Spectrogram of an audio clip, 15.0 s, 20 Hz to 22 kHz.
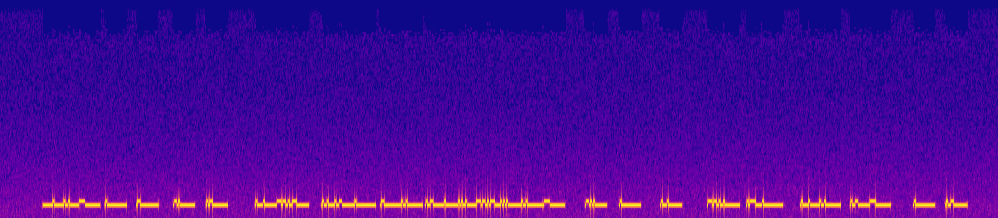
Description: TTY/TDD text telephone tones (45.45 baud Baudot), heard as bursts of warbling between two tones, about 400 Hz shift, 1600 Hz centre. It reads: 9VGBK A2V2F ZY94Q 3K29W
